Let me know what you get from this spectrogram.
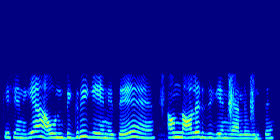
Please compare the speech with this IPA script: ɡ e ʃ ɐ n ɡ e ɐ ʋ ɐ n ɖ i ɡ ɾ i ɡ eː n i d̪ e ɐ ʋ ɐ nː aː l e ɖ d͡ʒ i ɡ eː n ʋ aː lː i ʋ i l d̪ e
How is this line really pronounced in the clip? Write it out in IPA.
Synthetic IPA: k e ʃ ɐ n ɡ e ɐ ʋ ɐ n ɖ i ɡ ɾ i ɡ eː n i d̪ e ɐ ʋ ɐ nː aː l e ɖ d͡ʒ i ɡ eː n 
